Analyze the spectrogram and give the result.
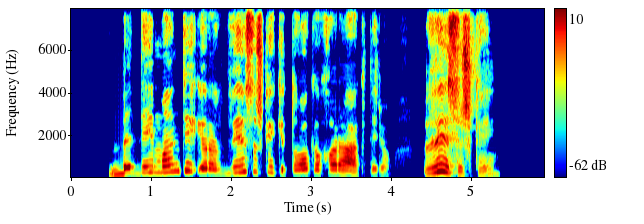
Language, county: Lithuanian, Kaunas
